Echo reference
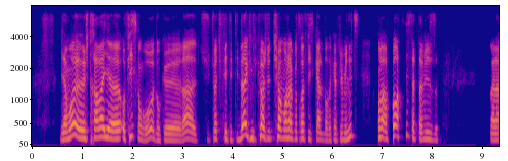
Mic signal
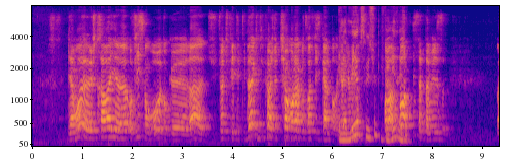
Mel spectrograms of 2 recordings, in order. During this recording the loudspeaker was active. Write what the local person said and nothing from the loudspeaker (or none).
est la meilleure solution pour faire rire les gens.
